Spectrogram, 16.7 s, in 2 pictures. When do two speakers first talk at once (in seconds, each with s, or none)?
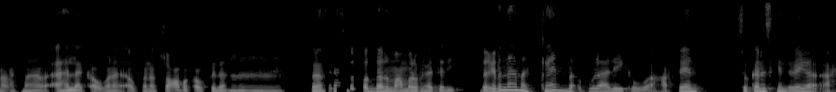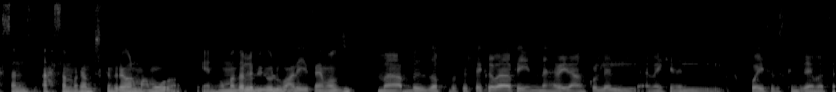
none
